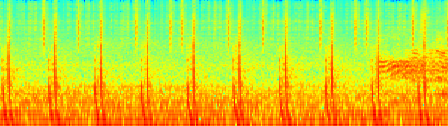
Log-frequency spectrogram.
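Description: Electronic dance music with a steady kick drum at about two beats a second over a bass line. A synth melody comes in near the end.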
